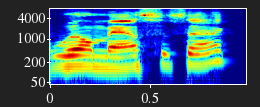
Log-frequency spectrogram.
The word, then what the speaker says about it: Wil Masisak: You were like, Wil Masisak?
